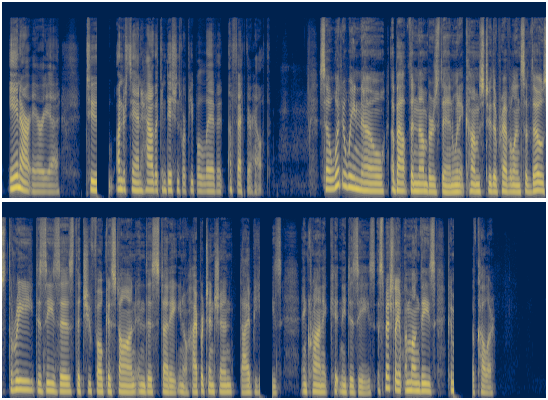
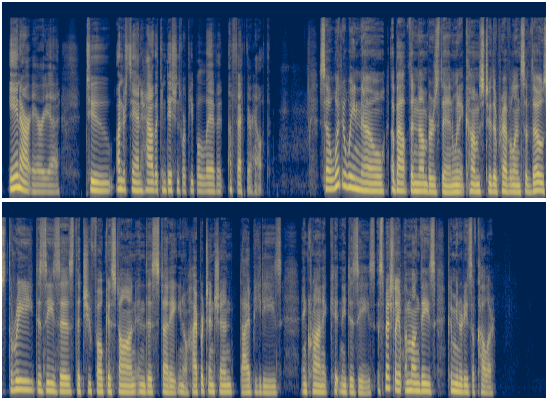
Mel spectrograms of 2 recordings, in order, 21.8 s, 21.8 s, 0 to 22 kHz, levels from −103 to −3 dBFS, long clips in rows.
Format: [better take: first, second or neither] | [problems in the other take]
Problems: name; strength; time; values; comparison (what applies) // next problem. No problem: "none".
second | audio cutting out; at 2 s, at 16 s and at 20 s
